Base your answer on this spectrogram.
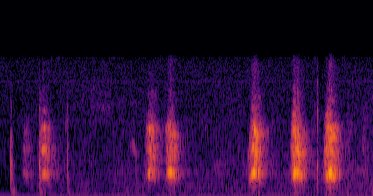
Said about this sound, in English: If you hear a dog barking, just ignore it.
